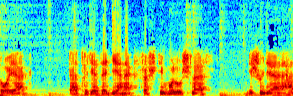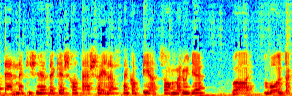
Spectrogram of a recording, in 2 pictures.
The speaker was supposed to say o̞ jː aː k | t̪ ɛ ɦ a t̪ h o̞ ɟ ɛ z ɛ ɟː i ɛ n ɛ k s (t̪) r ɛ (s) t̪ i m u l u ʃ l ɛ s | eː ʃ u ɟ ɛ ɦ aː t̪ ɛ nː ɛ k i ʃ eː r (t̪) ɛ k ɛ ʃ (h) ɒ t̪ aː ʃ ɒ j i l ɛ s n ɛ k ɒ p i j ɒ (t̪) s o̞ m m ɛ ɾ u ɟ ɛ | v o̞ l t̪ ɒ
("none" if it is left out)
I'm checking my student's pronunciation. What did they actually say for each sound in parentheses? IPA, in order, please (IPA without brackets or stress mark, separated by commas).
t̪, ʃ, d̪, h, t̪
